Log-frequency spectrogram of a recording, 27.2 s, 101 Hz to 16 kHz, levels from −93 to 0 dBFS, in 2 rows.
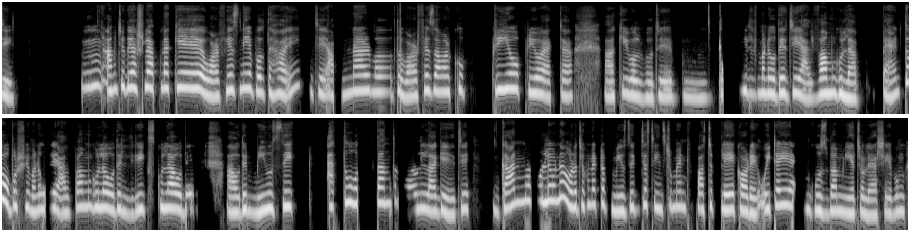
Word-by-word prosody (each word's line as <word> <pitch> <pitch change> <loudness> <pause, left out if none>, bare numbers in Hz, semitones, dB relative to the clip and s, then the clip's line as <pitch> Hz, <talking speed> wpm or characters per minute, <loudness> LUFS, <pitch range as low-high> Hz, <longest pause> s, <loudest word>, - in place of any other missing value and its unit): জি। 245 - 0 1.2
উম 345 +3 -1 0.2
আমি 290 +2 +2
যদি 335 -1 +2
আসলে 345 +2 +1
আপনাকে 330 0 -1 0.5
Warfaze 240 +6 0
নিয়ে 325 0 +2
বলতে 275 -1 0
হয় 245 -1 +1 0.4
যে 270 - -1 0.2
আপনার 285 +5 0
মতো 275 0 -3
Warfaze 235 +6 -1
আমার 280 0 +1
খুব 310 -4 -3 0.4
প্রিয়, 305 +1 +4 0.2
প্রিয় 265 -2 +1 0.2
একটা 220 +2 -7 0.6
আ - - 0 0.2
কি 270 - -3
বলবো 215 -2 0 0.2
যে - - 0 0.3
উম 215 -1 -5 0.3
ka - - -1 0.6
মানে 260 0 +2
ওদের 260 +1 +3
যে 270 - 0
অ্যালবাম 220 +5 +3
গুলা 230 -4 +5 0.5
ব্যান্ড 235 +1 -1
তো - - +3
অবশ্যই 300 -1 -2
মানে 235 +1 0
ওদের 275 +1 -4
অ্যালবাম 225 +7 -2
গুলো, 285 0 +3
ওদের 255 0 0
লিরিক্স 245 +4 -2
গুলা 280 -1 +4
ওদের 255 +1 -2 0.5
আ - - 0
ওদের 255 +2 +1
মিউজিক, 270 +4 +2 0.6
এত - - -20 0.2
অত্যন্ত 345 0 -2 0.2
দারুণ 245 +2 -5
লাগে 235 0 0 0.2
যে 265 - -2 0.6
গান 290 +5 +3
না 385 - +2
করলেও 380 0 +4
না - - +5
ওরা 285 -1 +4
যখন 315 +1 -3
একটা 330 +1 -3 0.2
মিউজিক 240 +4 -1
just 320 - -3
instrument 285 +2 -3
ফার্স্ট 265 0 -3
এ - - -29
প্লে 255 -2 +3 0.2
করে, 235 -3 +4
ঐটাই 310 +5 +1 0.4
goosebump 245 0 0
নিয়ে 220 -1 +1
চলে 210 -4 0
আসে। 200 - -11
এবং 230 +2 -4
265 Hz, 150 wpm, -19 LUFS, 235-295 Hz, 1.2 s, গুলা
